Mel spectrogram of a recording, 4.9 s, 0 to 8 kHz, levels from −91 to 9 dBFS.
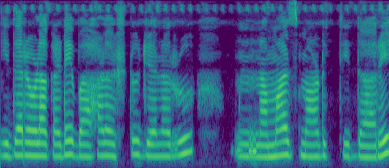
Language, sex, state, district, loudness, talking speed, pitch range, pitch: Kannada, female, Karnataka, Raichur, -18 LUFS, 85 wpm, 215-240 Hz, 225 Hz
